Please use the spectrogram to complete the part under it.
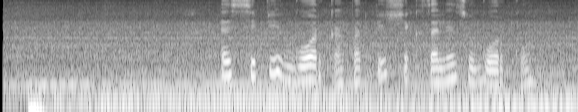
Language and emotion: Russian, neutral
